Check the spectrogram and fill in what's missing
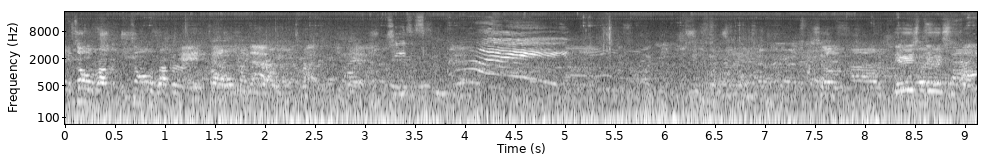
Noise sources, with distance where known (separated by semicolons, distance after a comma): person or small group shouting, near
